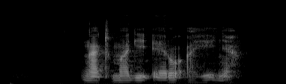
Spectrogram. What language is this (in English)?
Luo (Kenya and Tanzania)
